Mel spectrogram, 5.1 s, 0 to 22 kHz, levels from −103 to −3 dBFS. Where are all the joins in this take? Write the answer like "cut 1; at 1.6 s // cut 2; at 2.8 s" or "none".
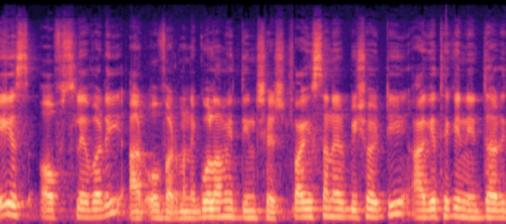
cut 1; at 2.9 s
